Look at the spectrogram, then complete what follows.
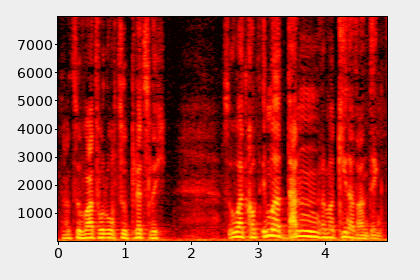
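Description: A placid, philosophical pub companion in a vintage radio play. His voice sits at a middle pitch. He talks in homely, agreeable phrases. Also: moderate pace, gravelly, slightly rough. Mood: resigned. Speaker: actor. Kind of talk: 1960s German radio play acting.

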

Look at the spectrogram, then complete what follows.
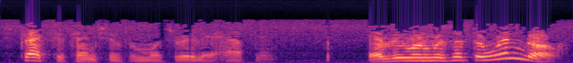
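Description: A male actor playing a gentle, shrewd priest detective in a radio mystery, musing and hesitant, often repeating words. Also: mid-range voice, wildly swooping pitch, quick pace, husky. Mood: shrewd, explaining. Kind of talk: vintage radio mystery acting. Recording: dull, muffled old radio recording.

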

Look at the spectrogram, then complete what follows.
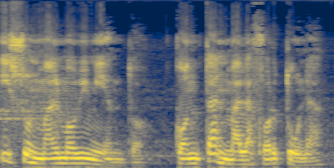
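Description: A man's voice: lowish voice, big pitch swings, measured pace, breathy edge. A man delivering scripted narration for a radio soap opera. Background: music.

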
